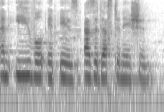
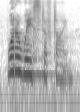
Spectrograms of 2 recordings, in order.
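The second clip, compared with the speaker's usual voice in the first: ordinary talk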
